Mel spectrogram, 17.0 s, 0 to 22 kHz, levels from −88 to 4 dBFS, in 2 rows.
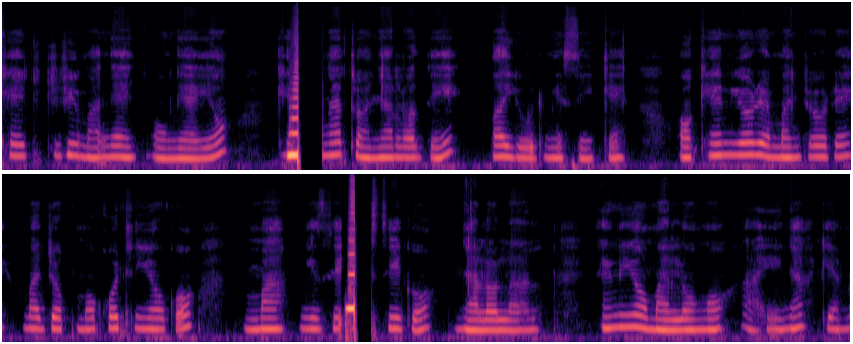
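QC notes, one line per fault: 2.81–3.20 s and 11.92–12.18 s, unstable filter: a recursive filter runs away, so a tone near 300 Hz, then near 700 Hz, swells over 148 ms and 88 ms, clips, and drops to silence for 249 ms and 175 ms. The spectrogram shows a bright horizontal band, and the waveform shows an exploding envelope that flattens where it clips before a gap.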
